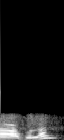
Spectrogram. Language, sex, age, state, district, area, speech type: Marathi, female, 18-30, Maharashtra, Mumbai Suburban, urban, conversation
